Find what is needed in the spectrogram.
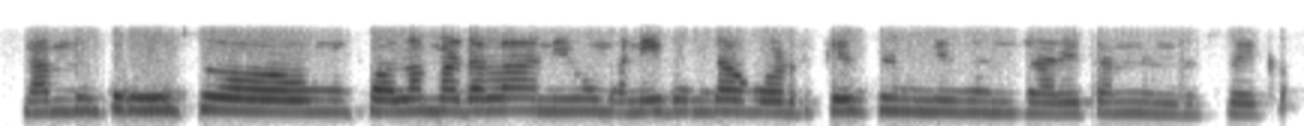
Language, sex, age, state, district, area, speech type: Kannada, female, 18-30, Karnataka, Gulbarga, rural, conversation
